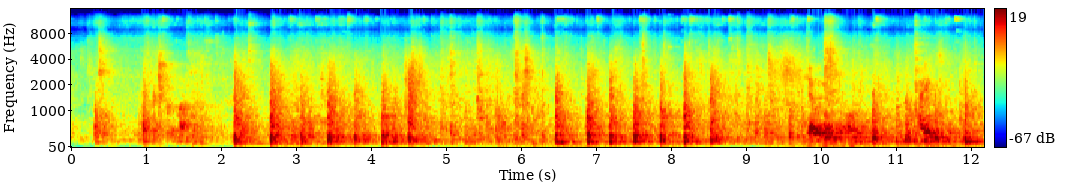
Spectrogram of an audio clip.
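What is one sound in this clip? Footsteps thud down hard stairs, echoing in an enclosed stairwell.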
